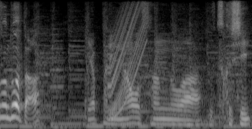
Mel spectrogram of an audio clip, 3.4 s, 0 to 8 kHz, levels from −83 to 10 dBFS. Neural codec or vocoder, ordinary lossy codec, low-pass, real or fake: none; none; none; real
